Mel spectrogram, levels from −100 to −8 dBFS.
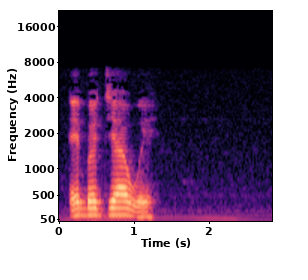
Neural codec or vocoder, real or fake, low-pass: none; real; 7.2 kHz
